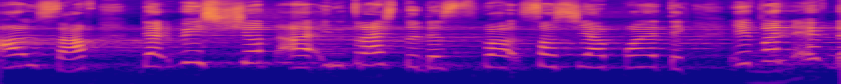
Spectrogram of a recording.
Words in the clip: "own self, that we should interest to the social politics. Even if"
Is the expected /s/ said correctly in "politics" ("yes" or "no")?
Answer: no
